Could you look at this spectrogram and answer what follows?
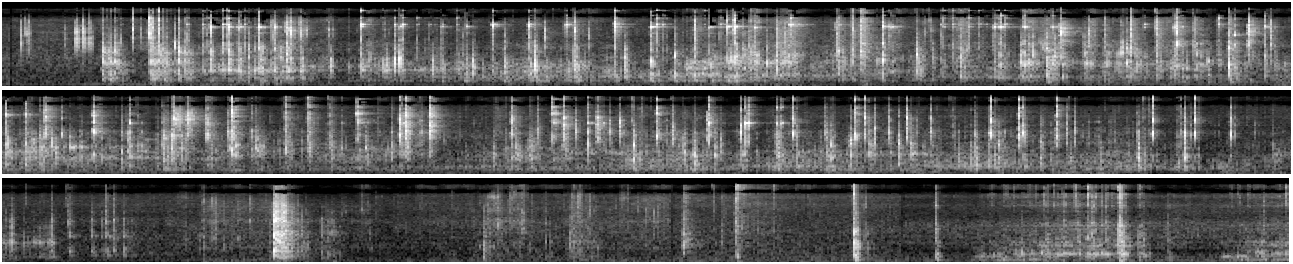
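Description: Marbles rolling and clattering down a wooden marble run, a dense stream of clicks and rattles. After about twenty seconds it thins to scattered single clicks, then picks up again briefly near the end.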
